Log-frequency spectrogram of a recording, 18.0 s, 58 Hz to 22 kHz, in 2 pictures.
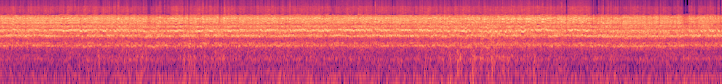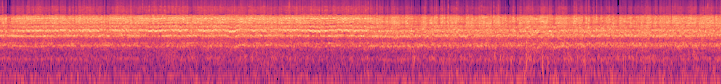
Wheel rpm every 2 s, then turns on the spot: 230, 230, 230, 230, 230, 230, 220, 210, 210.
none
